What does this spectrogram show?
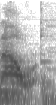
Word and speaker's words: hour: tour in number 9 the spelling has an H at the start but that H is silent we don't say how're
